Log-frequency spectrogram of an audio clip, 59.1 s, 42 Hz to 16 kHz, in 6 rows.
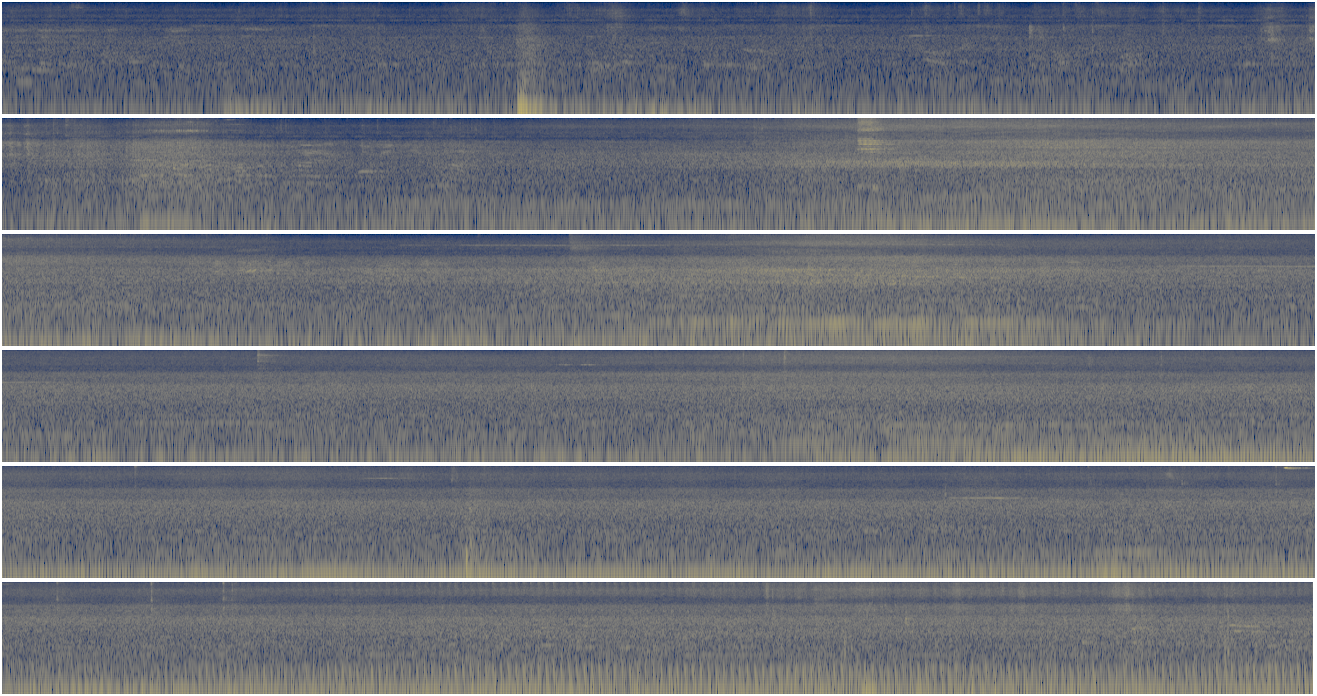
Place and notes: Station entrance, Zoom H4n+ Soundman OKM II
